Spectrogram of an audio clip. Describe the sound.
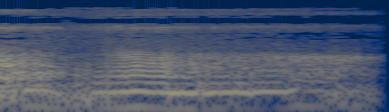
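A voice imitates a dragon snoring with one long, buzzy, rattling rumble that holds steady and loud for about two seconds, then cuts off abruptly.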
